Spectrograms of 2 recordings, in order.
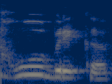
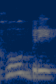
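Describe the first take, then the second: First: The stress is on the first syllable. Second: The stress is on the second syllable. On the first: The speaker calls it wrong. "E não é rúbrica" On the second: The speaker calls it right. "não é uma palavra proparoxítono"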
